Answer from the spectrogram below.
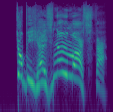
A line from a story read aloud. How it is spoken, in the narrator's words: squealed the elf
